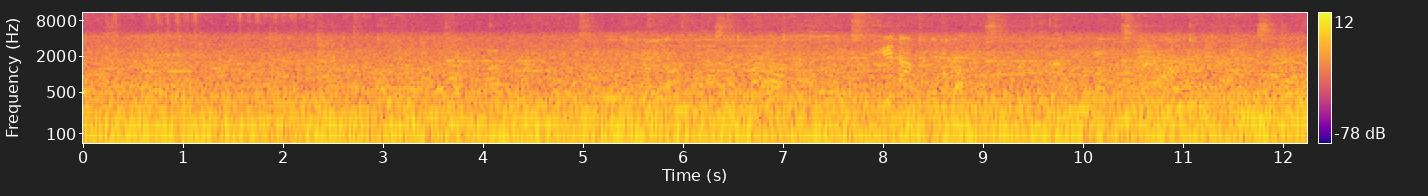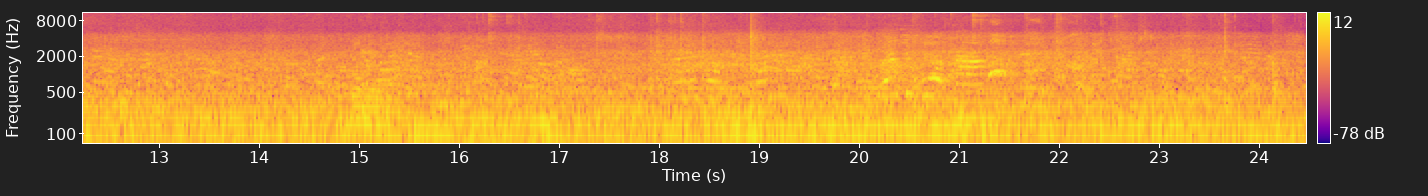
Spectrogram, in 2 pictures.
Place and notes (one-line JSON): {"title": "聖後街, 宜蘭市小東里 - Walking through the Night Market", "date": "2014-07-25 20:07:00", "description": "Walking through the Night Market, Traffic Sound, Tourist, Various shops voices\nSony PCM D50+ Soundman OKM II", "latitude": "24.76", "longitude": "121.76", "altitude": "13", "timezone": "Asia/Taipei"}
